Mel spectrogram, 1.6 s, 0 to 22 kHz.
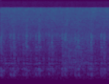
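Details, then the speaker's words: Possibly flood-damaged Commodore C2N datasette winding a tape: quick, uneven clicking and clunking several times a second as the counter moves; owner unsure if something is wrong inside or it needs a workout or lubrication. "now meanwhile the tape drive is clunking away here and is that because there's something wrong inside is it clunking like it's moving the counter is moving the tape is rewinding maybe it too just needs a little workout"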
